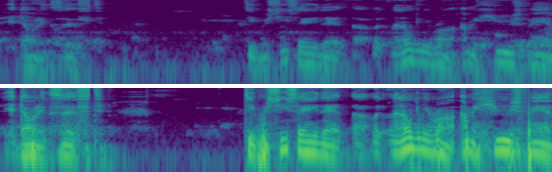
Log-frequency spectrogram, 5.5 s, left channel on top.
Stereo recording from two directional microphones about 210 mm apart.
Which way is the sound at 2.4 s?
50° right (ahead or behind).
